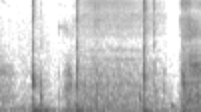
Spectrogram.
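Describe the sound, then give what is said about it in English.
Typing on a computer keyboard while entering a URL: a few separate, sharp key taps at an irregular, unhurried pace over quiet background noise, with no voices. “type in the URL for your Azure functions okay.”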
